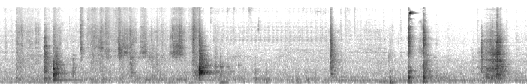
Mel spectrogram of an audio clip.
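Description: Firewood being loaded into a wood stove: a series of wooden knocks and clunks, the loudest about four seconds in, with brief scraping between them and two sharp clicks near the end.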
